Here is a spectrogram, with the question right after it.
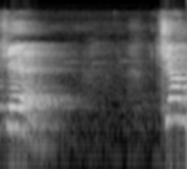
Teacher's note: जैसे हम बोले च बोलते हैं, हमारे च, हमारी जीभ जो है वह ताल में छूती है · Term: तालव्य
